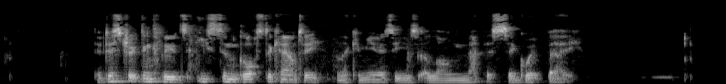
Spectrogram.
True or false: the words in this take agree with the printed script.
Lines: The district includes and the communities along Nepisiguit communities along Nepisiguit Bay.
false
